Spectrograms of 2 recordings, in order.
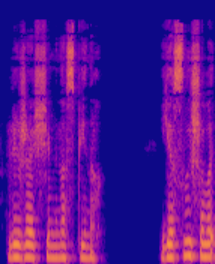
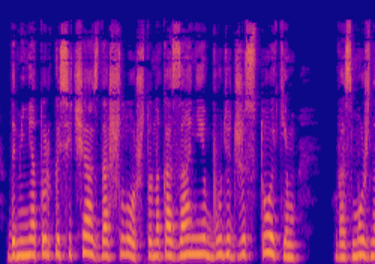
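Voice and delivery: usual speaking voice

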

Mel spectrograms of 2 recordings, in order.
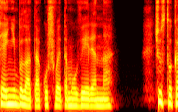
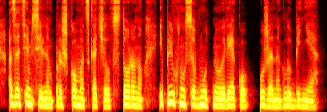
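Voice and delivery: usual speaking voice

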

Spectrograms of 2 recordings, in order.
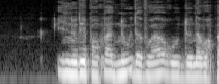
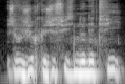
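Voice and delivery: put-on a higher, pleading girl's voice swearing her honesty; pleading young woman; 6 semitones higher, 4 dB louder than usual. A narrator's reading. Young woman begs Maxime to believe she is honest, pleading. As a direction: beg him to believe her, voice lifted.

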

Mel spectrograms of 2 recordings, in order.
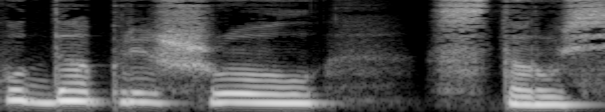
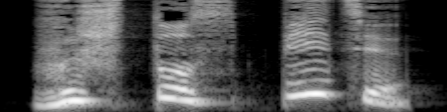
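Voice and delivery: loud, much higher, exasperated shout; 6 semitones higher, 8 dB louder than usual. A narrator's reading. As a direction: yell it at him in disbelief. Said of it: "крикнула она".

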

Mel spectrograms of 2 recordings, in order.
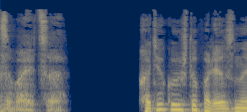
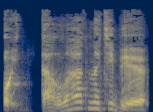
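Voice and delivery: беспечно; 7 semitones higher than usual. A narrator's reading. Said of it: "беспечно махнула она рукой".

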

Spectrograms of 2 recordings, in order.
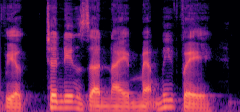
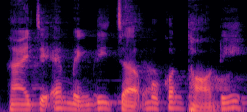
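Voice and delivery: soft, hushed ghostly invitation; cold eerie ghost voice; 6 dB quieter than usual. Acted. Ghost repeating her invitation to the frightened mother, softer and eerie. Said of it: "Giọng nói lạnh lẽo ma mị".

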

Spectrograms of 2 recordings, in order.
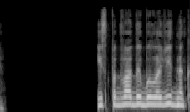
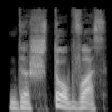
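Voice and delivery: barked; 7 semitones lower, much slower than usual. A narrator's reading. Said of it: "рявкнул напарник".

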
